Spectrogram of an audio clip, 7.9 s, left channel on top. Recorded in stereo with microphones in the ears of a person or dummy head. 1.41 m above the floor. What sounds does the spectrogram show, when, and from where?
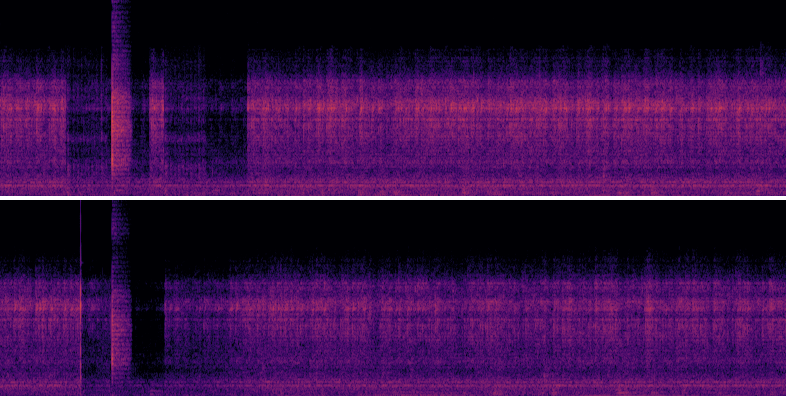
1.1 s a clap: 15° left (ahead or behind)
